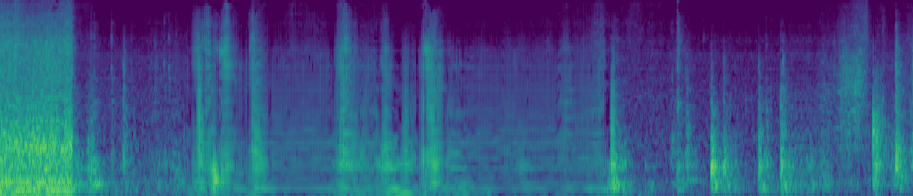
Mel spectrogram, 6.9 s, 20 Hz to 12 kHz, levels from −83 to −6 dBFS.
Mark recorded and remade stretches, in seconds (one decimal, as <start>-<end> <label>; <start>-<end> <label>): 0.0-1.4 recorded; 1.4-4.6 remade; 4.6-6.9 recorded

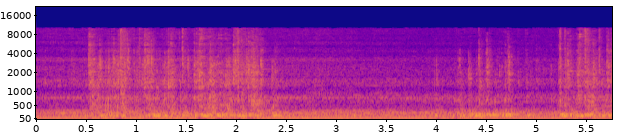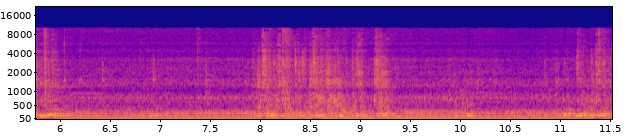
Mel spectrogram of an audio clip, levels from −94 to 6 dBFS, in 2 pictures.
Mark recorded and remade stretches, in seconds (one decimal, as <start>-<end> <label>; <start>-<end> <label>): 0.0-0.7 recorded; 0.7-4.3 remade; 4.3-11.5 recorded

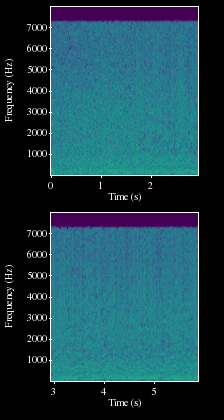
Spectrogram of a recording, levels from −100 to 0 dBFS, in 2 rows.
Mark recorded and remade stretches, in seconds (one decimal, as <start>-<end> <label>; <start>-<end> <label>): 0.0-1.7 recorded; 1.7-5.9 remade

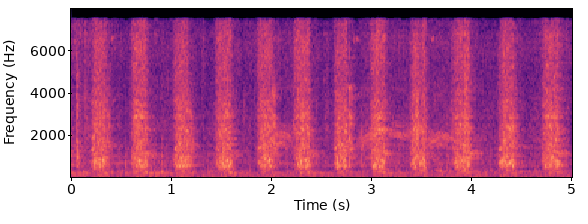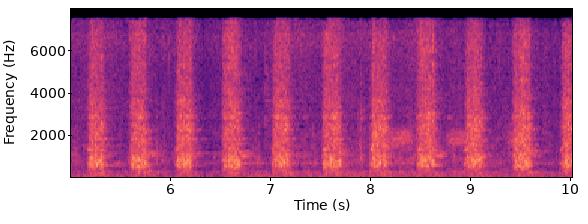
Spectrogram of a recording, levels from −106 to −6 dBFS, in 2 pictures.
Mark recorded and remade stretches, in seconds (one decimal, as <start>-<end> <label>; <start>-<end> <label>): 0.0-4.9 remade; 4.9-7.8 recorded; 7.8-10.0 remade

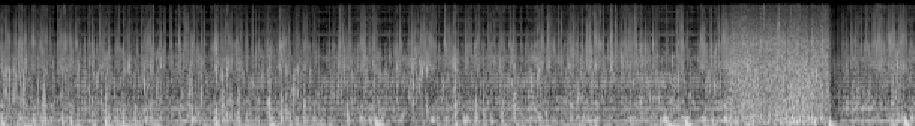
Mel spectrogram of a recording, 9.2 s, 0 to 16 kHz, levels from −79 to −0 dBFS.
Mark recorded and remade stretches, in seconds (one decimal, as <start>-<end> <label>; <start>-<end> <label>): 0.0-7.3 remade; 7.3-8.3 recorded; 8.3-9.2 remade

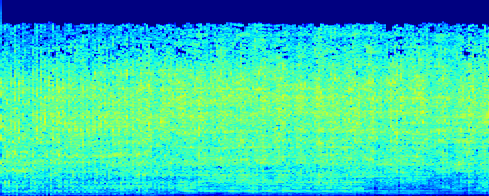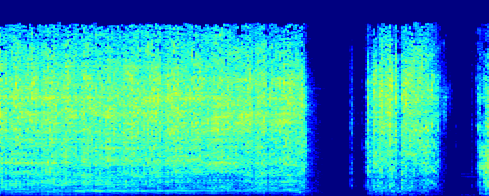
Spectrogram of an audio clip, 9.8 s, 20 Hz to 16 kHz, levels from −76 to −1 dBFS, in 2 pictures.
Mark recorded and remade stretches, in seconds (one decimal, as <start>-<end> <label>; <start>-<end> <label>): 0.0-7.1 recorded; 7.1-7.6 remade; 7.6-9.8 recorded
